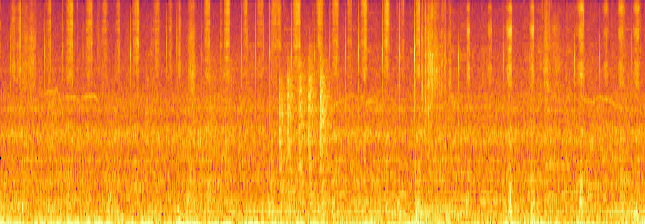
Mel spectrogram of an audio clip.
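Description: Colored pencil point scratching across paper in many short, quick strokes, laying down fine fur lines. Faint.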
